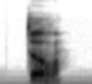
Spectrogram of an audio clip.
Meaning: plural of tort
- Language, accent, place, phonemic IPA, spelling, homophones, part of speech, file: French, France, Lyon, /tɔʁ/, torts, Thor / tord / tords / tore / tores / tors / tort, noun, LL-Q150 (fra)-torts.wav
